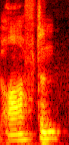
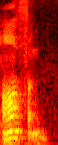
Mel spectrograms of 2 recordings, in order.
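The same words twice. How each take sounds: First: The T sound is clearly pronounced. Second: The T sound is left out. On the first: "we can hit that hard T sound with often" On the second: "forget about the T sound and just say often instead"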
